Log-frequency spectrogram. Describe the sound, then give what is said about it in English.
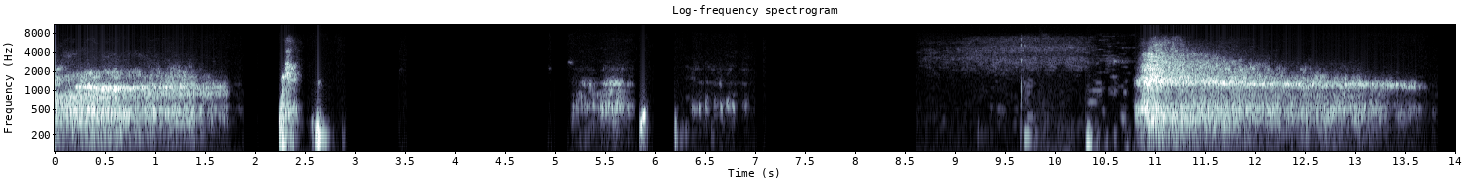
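Slow breathing in and out during a guided chakra meditation: two long, airy breaths, one at the start and one near the end, with near silence and a few faint, brief sounds between them. “And let's breathe in and out.”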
